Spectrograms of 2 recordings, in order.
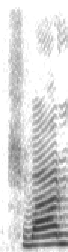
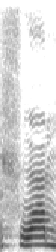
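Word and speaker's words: swarm: स्वार्म इसको बोलिए या स्वाम बोलिए, इसका उच्चारण स्वाम भी होता है, रॉ नहीं बोलेंगे।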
